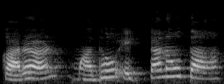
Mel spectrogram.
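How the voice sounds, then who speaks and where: A calm, secretive man from a narrated storybook gives clipped, measured answers, read by a woman. The voice sits high and unhurried, drawn out slowly.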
